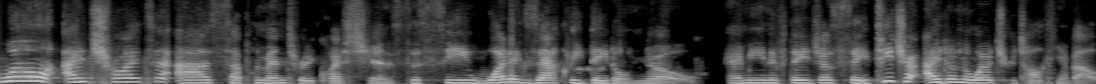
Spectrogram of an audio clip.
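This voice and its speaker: A high-pitched woman talks at a moderate pace with very wide pitch swings and hardly any pauses. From Belize. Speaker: online English teacher. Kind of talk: casual interview chat.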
